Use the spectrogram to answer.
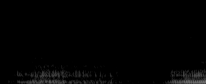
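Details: Man snoring: low, rough rumbling breath sounds that rise and fade through each breath.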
